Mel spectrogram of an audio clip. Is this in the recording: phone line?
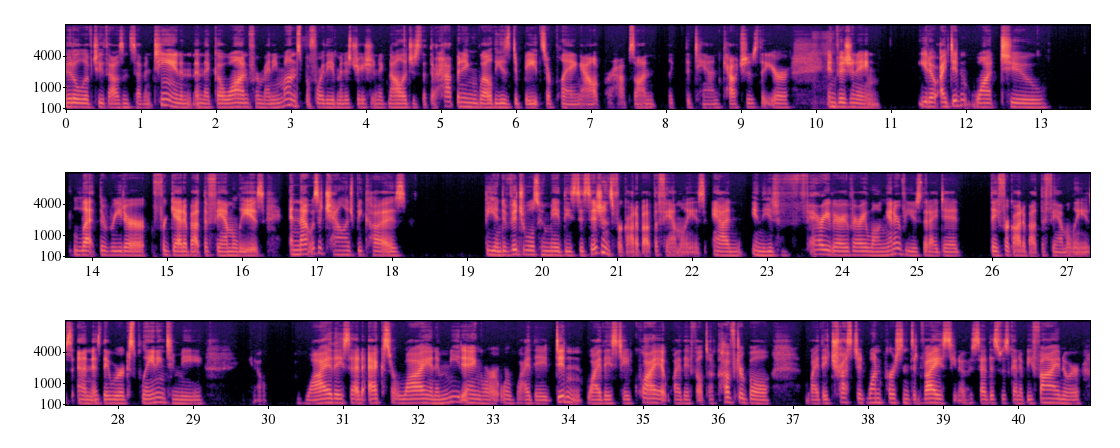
no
